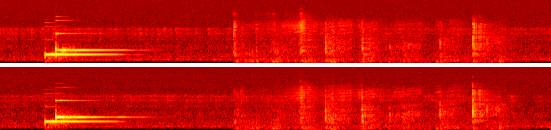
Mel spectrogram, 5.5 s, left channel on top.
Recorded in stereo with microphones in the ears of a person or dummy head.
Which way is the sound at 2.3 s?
20° left (ahead or behind).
